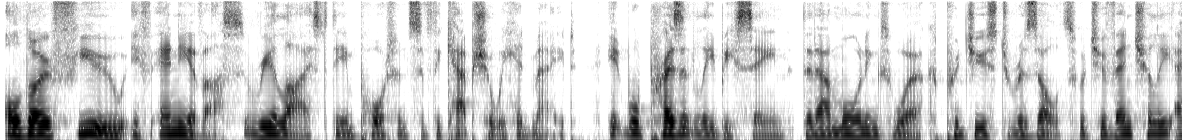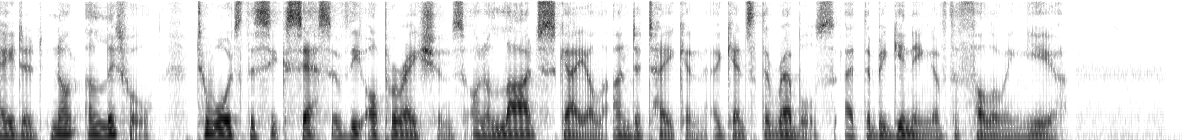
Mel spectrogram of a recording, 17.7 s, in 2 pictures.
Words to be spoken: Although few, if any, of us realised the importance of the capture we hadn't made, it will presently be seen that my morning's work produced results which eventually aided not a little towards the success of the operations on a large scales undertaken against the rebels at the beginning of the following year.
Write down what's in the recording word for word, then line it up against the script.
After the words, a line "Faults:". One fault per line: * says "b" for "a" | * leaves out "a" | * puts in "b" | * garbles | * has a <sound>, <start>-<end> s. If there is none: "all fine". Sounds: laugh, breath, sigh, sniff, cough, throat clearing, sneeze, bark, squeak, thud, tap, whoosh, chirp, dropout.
Although few, if any, of us realised the importance of the capture we had made, it will presently be seen that our morning's work produced results which eventually aided not a little towards the success of the operations on a large scale undertaken against the rebels at the beginning of the following year.
Faults:
* says "had" for "hadn't"
* says "our" for "my"
* says "scale" for "scales"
